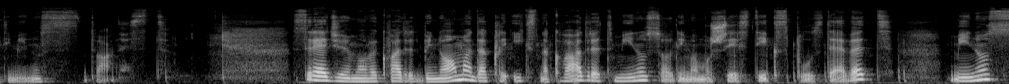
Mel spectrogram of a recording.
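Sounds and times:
breath in: 2.1s - 3.0s, 9.0s - 9.5s
person speaking: 3.0s - 10.0s.

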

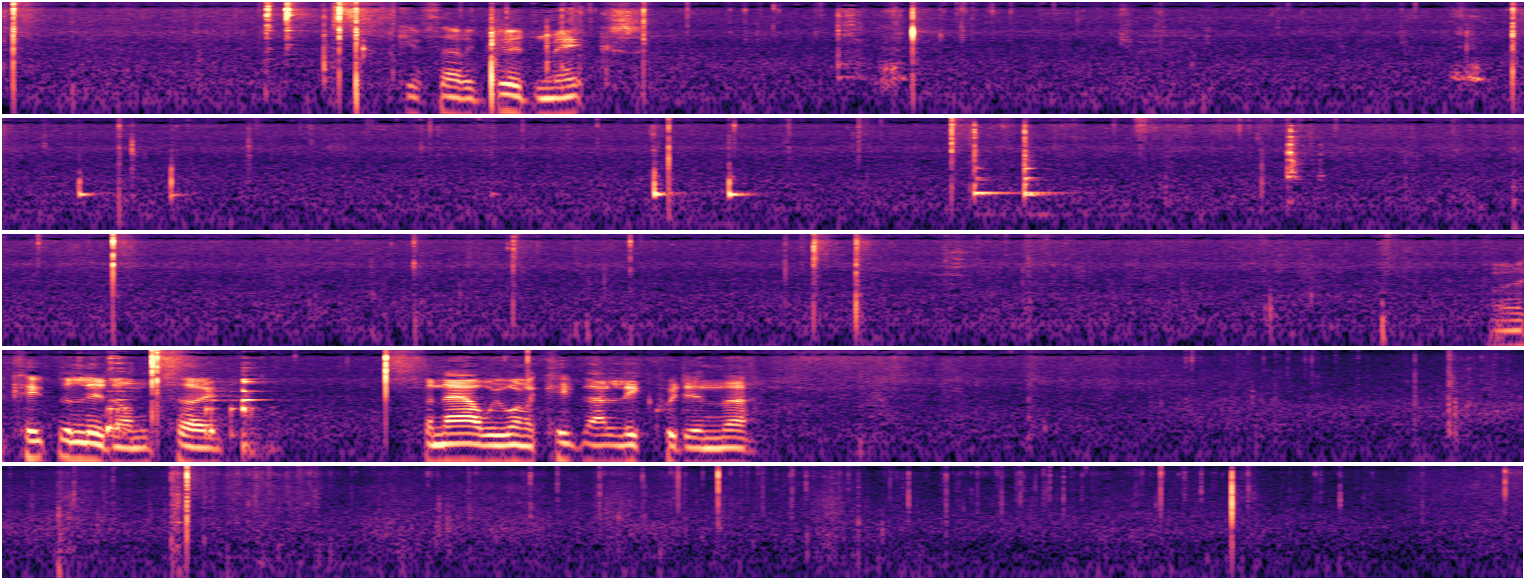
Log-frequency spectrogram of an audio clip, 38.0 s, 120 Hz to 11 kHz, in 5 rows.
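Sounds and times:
campfire crackling and popping: 0.0s - 38.0s
faint steady hiss: 0.0s - 38.0s.

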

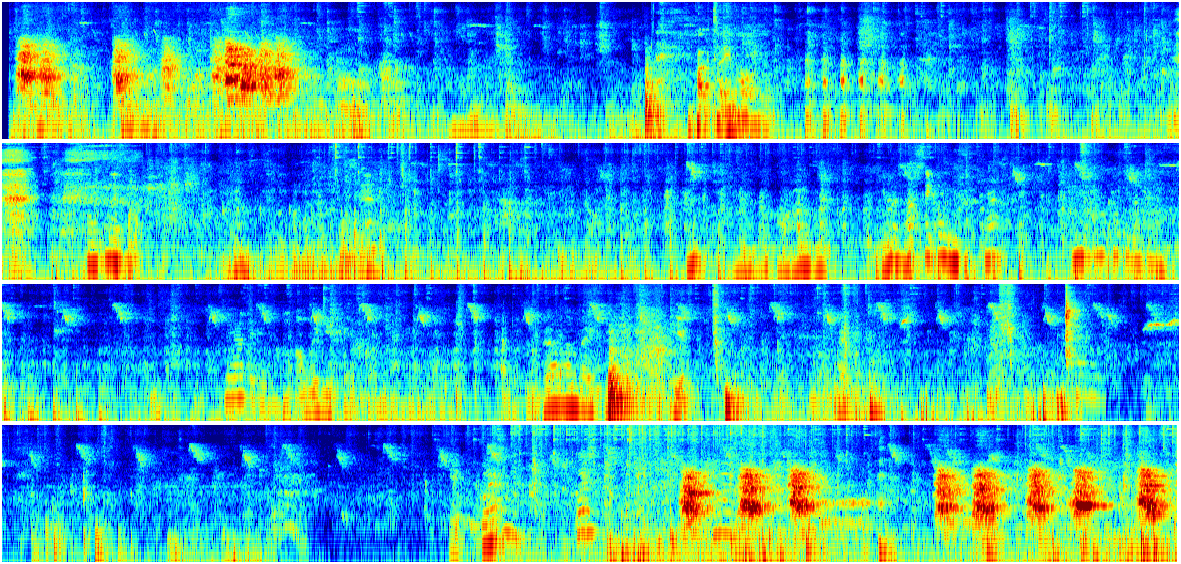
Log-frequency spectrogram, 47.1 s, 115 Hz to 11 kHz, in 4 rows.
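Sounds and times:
dog barking: 0.1s - 3.1s, 42.1s - 43.8s, 44.6s - 47.0s.

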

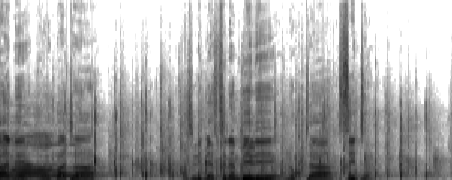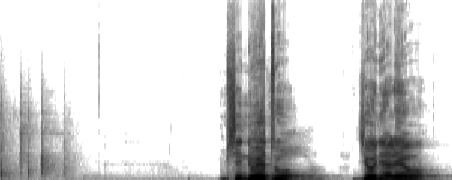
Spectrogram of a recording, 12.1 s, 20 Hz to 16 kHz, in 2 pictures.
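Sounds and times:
audience clapping: 0.0s - 7.2s.

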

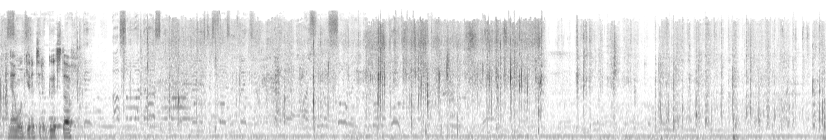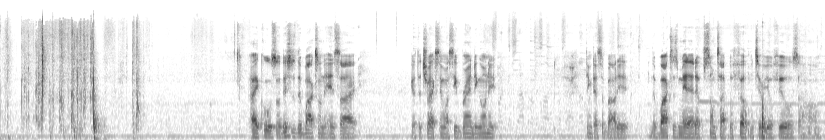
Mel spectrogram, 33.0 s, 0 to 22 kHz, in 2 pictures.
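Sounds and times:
padded mailer crinkling: 0.0s - 1.8s, 2.4s - 19.6s
music: 0.0s - 16.7s, 26.4s - 33.0s.

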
